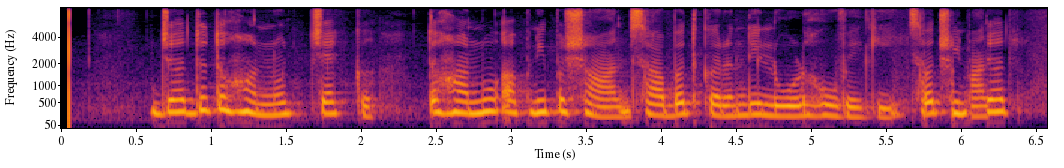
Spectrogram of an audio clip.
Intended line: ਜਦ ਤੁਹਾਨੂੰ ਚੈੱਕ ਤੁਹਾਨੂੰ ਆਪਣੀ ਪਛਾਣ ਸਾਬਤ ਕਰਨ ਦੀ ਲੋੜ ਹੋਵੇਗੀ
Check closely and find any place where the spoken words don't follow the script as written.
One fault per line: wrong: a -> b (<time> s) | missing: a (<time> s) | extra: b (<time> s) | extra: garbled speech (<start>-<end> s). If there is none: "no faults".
extra: garbled speech (5.6-6.3 s)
